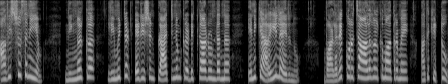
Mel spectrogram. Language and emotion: Malayalam, surprised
